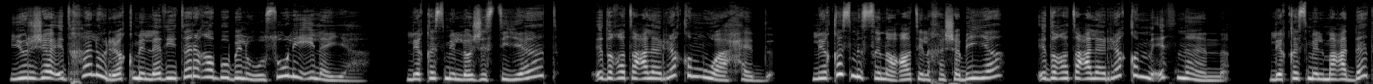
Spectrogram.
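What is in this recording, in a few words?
Arabic, Saudi Arabia, female; voice over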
